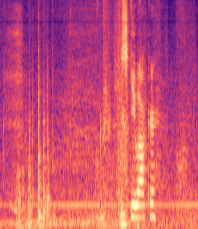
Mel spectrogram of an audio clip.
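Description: A hatch lid clicks open.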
